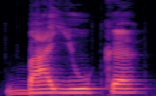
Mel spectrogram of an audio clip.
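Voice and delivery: baiuca dito devagar e bem articulado; carefully pronounced. Shown as a demonstration. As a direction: pronuncie baiuca com calma, sílaba por sílaba. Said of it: "é o caso de". (baiuca pronunciado com cuidado)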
